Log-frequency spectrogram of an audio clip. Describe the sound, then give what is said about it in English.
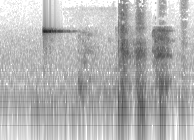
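A single high-pitched electronic chirp from a smoke alarm with a low battery, sharp and brief with a short fading ring, followed by a few muffled bursts of noise. “Somebody need to get a smoke alarm. Get your priorities.”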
